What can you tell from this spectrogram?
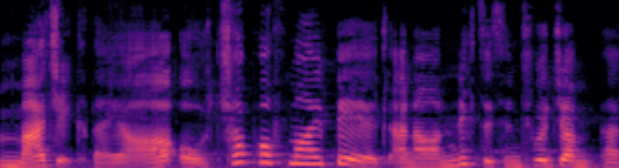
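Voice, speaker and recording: Using a put-on character voice, a woman sounds croaky at a fairly high pitch, with very wide pitch swings. Her pace is moderate. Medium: read story.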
